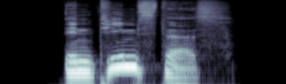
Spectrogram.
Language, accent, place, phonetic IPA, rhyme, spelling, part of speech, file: German, Germany, Berlin, [ɪnˈtiːmstəs], -iːmstəs, intimstes, adjective, De-intimstes.ogg
- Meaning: strong/mixed nominative/accusative neuter singular superlative degree of intim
